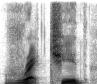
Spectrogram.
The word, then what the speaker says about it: wretched: You don't say wretched. My students usually try to pronounce the w at the beginning, but you have to say re- wretched or right, wrote, wrong, wrist, you know?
